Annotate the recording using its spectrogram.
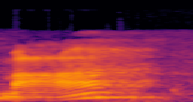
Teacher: with a falling Rising tone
